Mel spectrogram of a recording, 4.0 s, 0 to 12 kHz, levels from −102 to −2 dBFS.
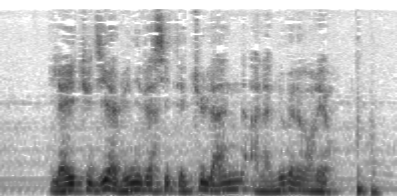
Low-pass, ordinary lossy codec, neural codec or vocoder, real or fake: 9.9 kHz; AAC, 32 kbps; none; real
